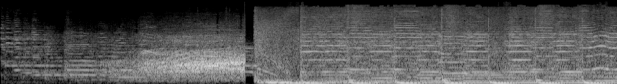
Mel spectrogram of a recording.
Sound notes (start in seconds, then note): 0.8 audience laughs; 3.0 upbeat violin music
